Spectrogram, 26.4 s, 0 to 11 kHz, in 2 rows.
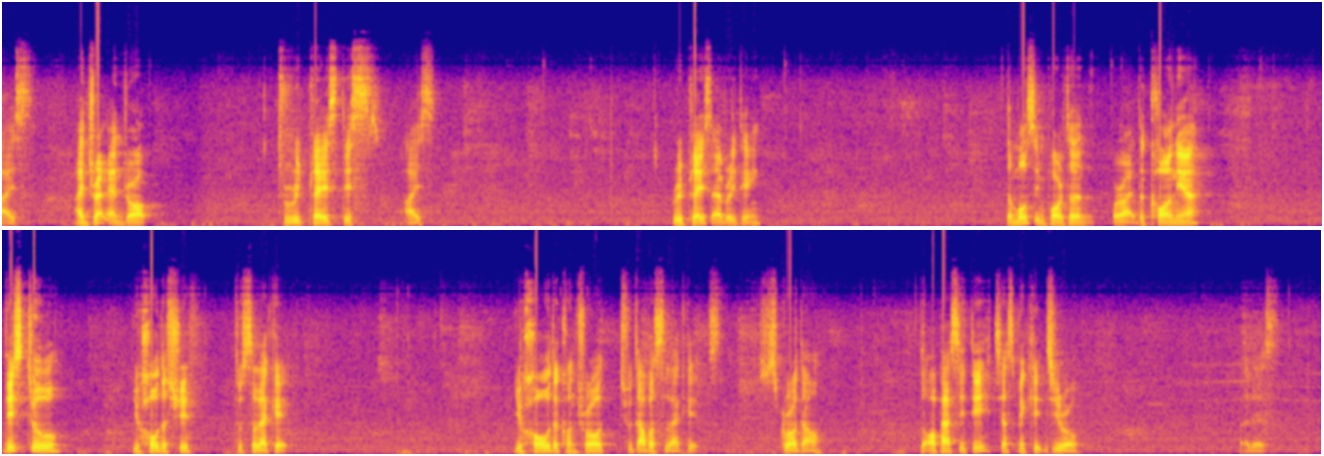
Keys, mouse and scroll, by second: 1.5-3.2 drag, 5.4-5.9 drag, 6.7 scroll up 2, 7.8 click, 11.1 click, 11.9 click, 12.6 click, 15.1 ctrl+click, 17.1 click, 18.8 ctrl+click, 20.4-21.9 drag, 23.1-26.1 drag.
